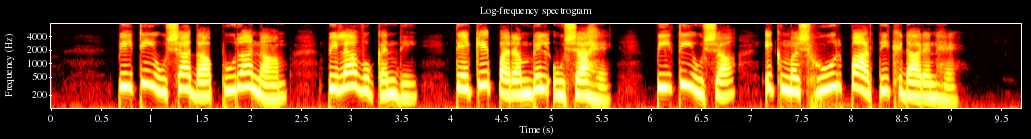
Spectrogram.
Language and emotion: Punjabi, neutral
